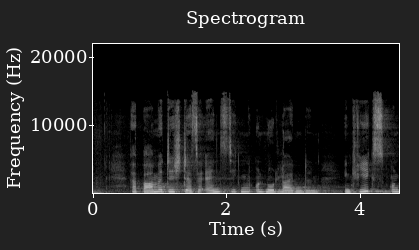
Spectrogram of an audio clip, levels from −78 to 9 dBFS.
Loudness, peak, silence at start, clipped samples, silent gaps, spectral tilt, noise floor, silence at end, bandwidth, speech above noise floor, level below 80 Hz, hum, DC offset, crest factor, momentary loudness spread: -26 LUFS; -8 dBFS; 0 s; under 0.1%; none; -3.5 dB/octave; -49 dBFS; 0 s; 15.5 kHz; 23 dB; -70 dBFS; none; under 0.1%; 18 dB; 11 LU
